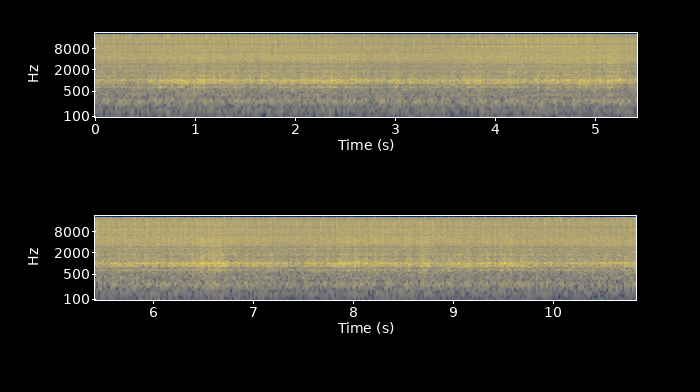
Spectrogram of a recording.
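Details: Car at idle: steady mid-pitched whine with a rough, gravelly edge that does not change; diagnosed as a bad water pump, worn bearing noise.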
